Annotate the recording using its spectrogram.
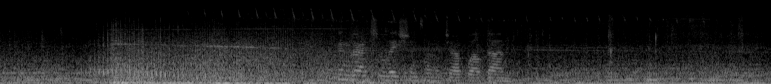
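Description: A helicopter's rotors whir steadily close by.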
